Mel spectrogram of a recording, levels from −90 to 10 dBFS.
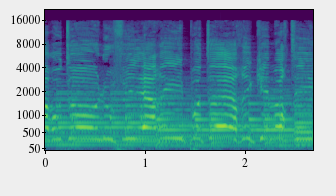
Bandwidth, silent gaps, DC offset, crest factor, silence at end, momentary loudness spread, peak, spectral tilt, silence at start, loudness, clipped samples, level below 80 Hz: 16 kHz; none; under 0.1%; 14 dB; 0 s; 6 LU; 0 dBFS; -4 dB/octave; 0 s; -14 LUFS; under 0.1%; -48 dBFS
